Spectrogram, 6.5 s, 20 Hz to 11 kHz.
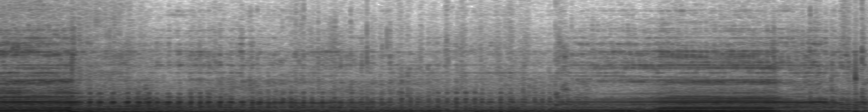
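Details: Yamaha PW50 two-stroke, just after carburetor cleaned (jets, float checked) to cure bogging and dying at wide open; warming up: crisp buzz climbs cleanly through several blips, settles back without stumbling, carburetion healthy.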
